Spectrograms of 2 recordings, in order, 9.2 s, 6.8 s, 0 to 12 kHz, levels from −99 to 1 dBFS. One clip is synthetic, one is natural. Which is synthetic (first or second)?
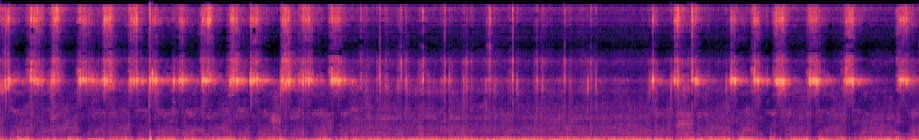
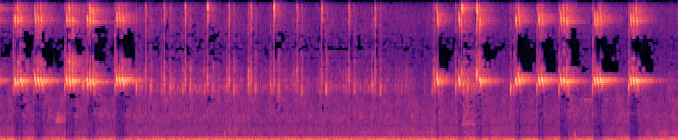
first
